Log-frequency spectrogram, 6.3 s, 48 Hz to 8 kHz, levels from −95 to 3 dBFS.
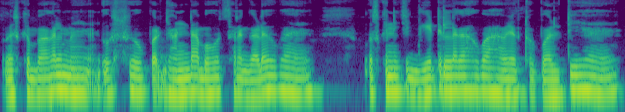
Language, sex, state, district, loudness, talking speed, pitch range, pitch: Hindi, male, Jharkhand, Palamu, -16 LUFS, 210 wpm, 110-125 Hz, 115 Hz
